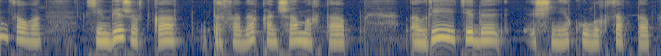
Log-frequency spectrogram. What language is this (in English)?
Kazakh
